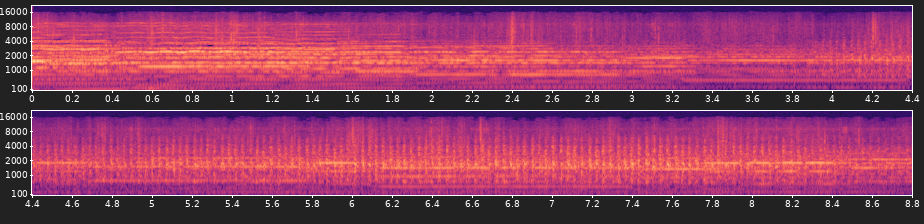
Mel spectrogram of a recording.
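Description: An old rattle-trap car belonging to trainer Johnny Stark approaches Menifee Park, a small Midwestern racetrack, at sunup on a crisp morning; its engine runs steadily with a low rumbling drone and loose, rattling clatter, holding a continuous moderate loudness throughout with no talking.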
